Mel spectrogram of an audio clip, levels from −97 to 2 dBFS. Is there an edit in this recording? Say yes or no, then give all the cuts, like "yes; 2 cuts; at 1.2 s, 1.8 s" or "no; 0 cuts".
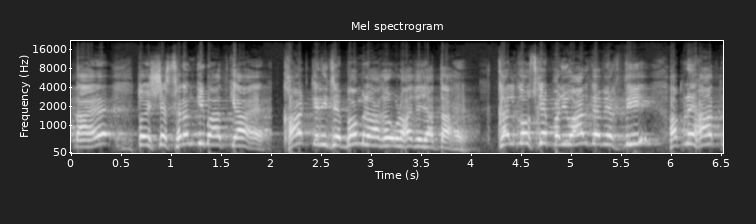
yes; 2 cuts; at 2.0 s, 4.1 s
